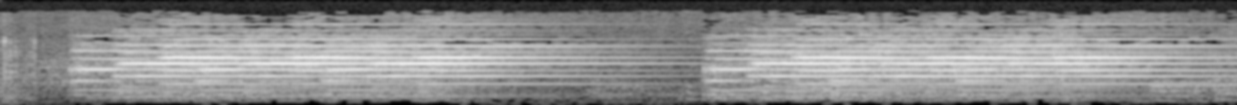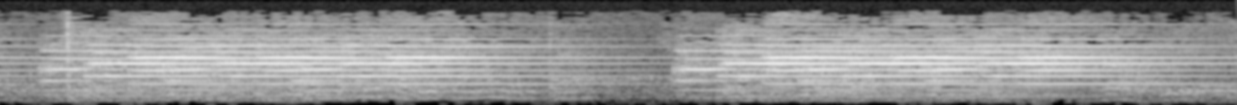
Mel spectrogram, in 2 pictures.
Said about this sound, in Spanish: Voy a tocar la campana para que también los servicios de informática estén atentos y puedan lanzar el mensaje.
